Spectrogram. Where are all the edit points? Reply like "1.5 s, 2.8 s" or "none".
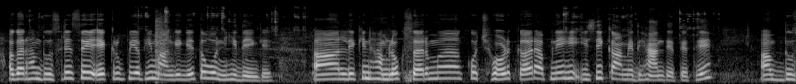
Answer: none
